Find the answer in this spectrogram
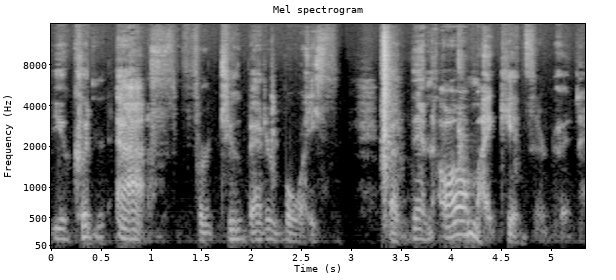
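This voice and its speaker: Using very deep, low pitch and a warm tone, a woman speaks at a very slow pace with lively intonation. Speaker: retirement home resident. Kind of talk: interview. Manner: warm, positive tone.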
